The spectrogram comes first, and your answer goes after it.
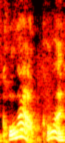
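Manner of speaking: high mock girlfriend voice, pushing; mock girlfriend telling him call out; girlfriend urging.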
